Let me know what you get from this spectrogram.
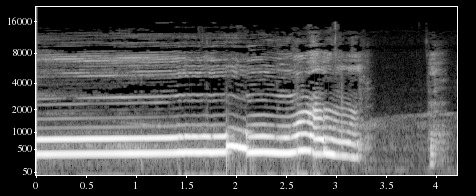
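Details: Liza, a female Alaskan Malamute, howls a long, steady, mid-pitched tone for about two seconds. It then wavers, breaks and rises briefly before sliding down and fading after three seconds, followed by a faint short sound in an otherwise quiet room.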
